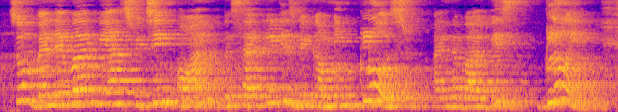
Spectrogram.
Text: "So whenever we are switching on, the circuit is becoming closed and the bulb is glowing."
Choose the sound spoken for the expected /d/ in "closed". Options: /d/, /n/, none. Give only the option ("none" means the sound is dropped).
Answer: none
